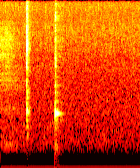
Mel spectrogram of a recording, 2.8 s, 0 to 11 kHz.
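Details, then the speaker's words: Power station on a simulated solar input mimicking sunset, input around 0.3 A (about 1 W): sharp relay clicks roughly every half second in a quiet room as the charger relay cycles on and off at insufficient solar current. "at about 0.3 amps again we have the same situation as before where the system doesn't know what to do"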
